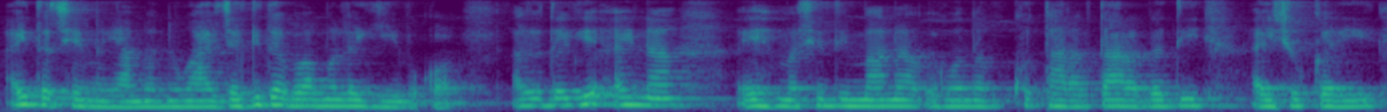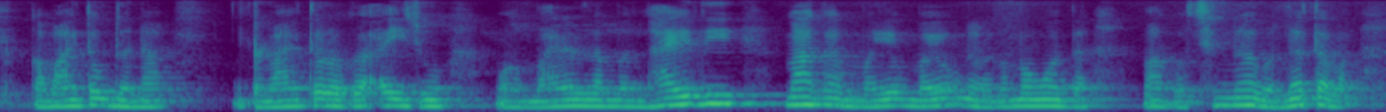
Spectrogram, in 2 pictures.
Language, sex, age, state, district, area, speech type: Manipuri, female, 30-45, Manipur, Bishnupur, rural, spontaneous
